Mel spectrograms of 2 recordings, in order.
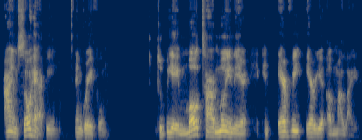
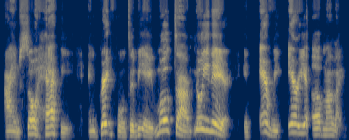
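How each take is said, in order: First: It is said plainly, without extra feeling. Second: It is said with strong, energetic feeling.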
